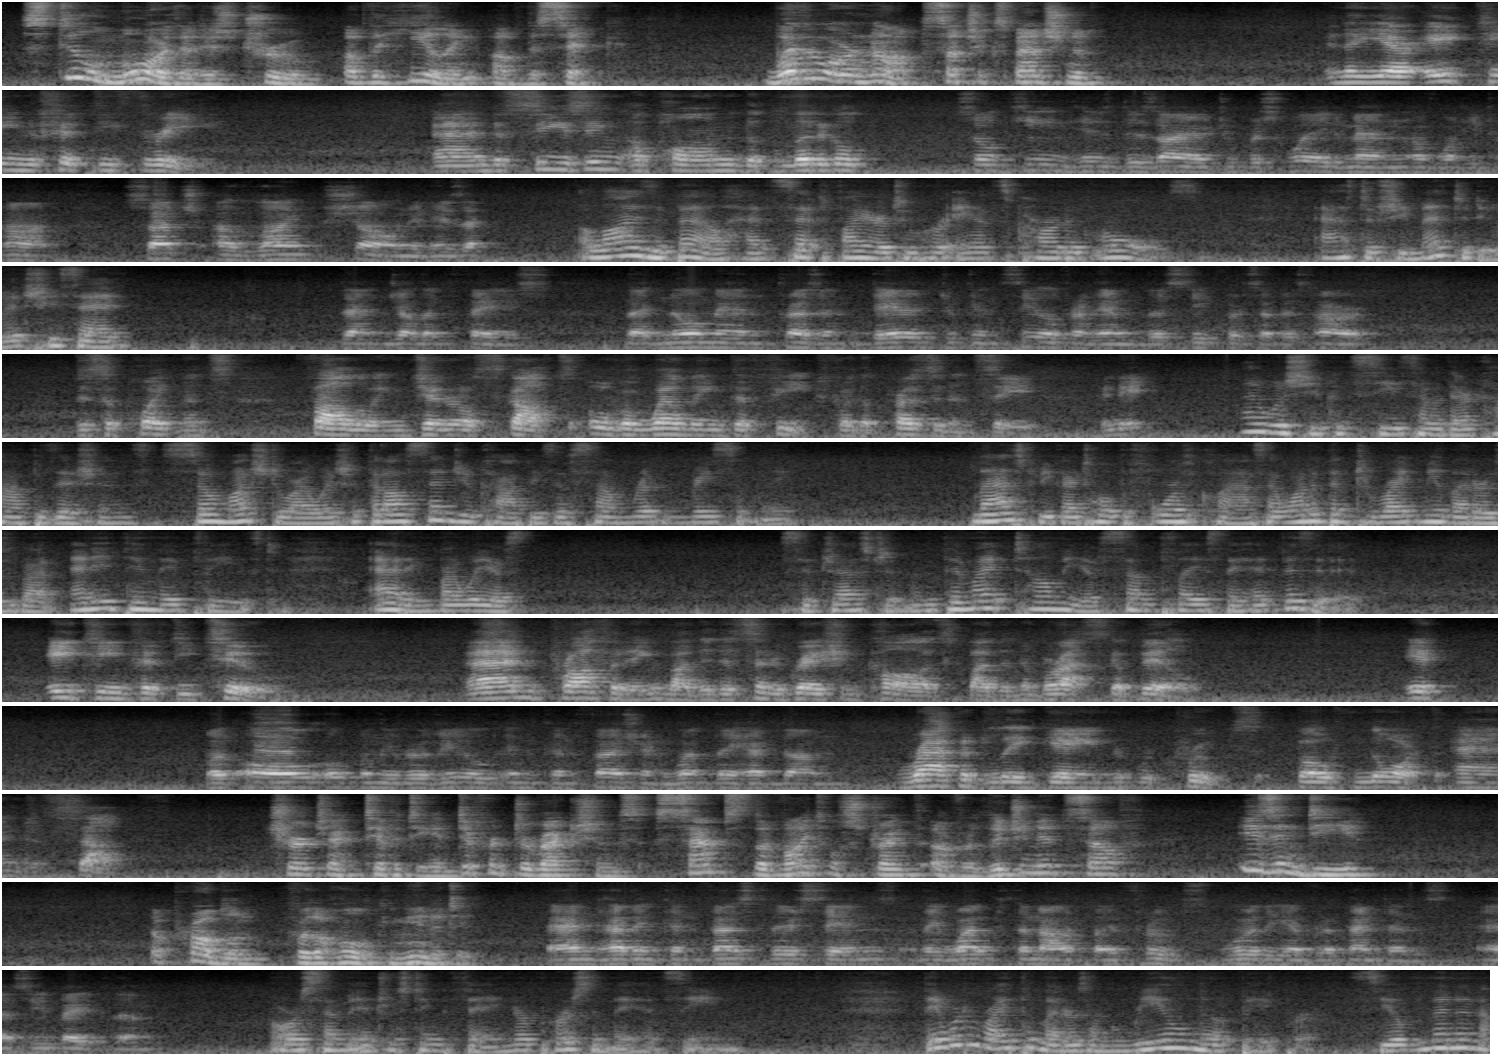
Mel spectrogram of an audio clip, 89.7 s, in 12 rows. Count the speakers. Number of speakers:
4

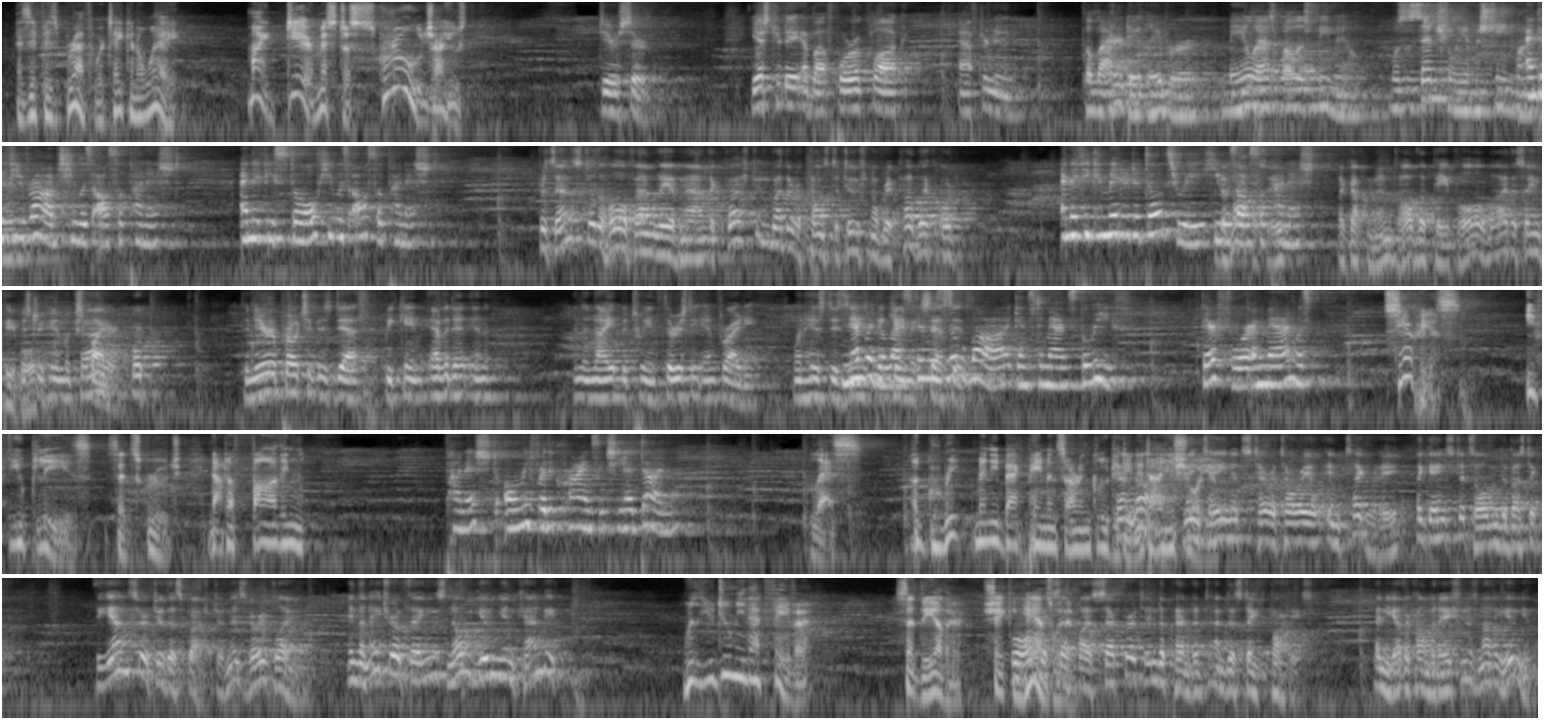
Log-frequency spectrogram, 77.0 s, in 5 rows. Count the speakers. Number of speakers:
5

